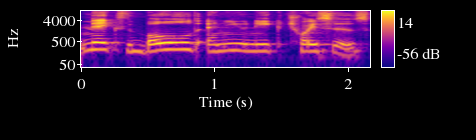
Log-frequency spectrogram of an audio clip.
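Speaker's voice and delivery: plain reading voice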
